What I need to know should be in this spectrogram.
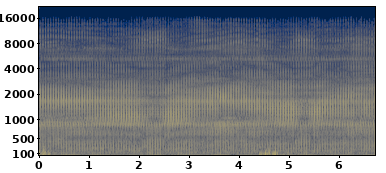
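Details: IBRAMED Thork radial shockwave device (max 200 mJ) demonstrated on a person's face, applicator held at 90°: rapid, steady mechanical tapping at about fifteen pulses a second; shockwave device firing.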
